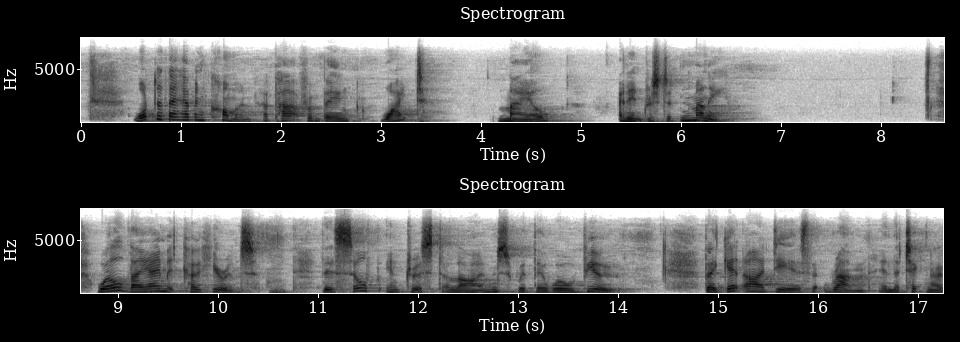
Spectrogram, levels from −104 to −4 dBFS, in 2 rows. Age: 60-79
